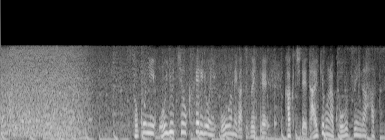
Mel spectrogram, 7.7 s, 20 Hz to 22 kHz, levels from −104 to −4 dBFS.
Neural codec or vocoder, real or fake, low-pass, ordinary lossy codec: none; real; 5.4 kHz; Opus, 16 kbps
